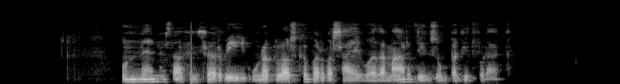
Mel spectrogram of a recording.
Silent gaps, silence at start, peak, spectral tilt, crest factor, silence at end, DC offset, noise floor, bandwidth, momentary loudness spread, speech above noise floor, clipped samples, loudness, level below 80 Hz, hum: none; 1.2 s; -6 dBFS; -5.5 dB/octave; 18 dB; 1.1 s; under 0.1%; -85 dBFS; 8 kHz; 8 LU; 63 dB; under 0.1%; -23 LUFS; -62 dBFS; none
